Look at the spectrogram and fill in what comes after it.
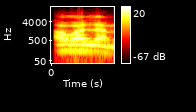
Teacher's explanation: میم ساکن کے بعد یا آیا ہے، اظہار شفوی ہوگا، گنہ نہیں کریں گے،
